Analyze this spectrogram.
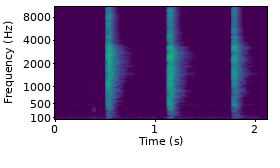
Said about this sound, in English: Just a solemn clap for Paul. He knows. You know, somewhere right now, Paul's filming something, and he has just, in the scene, paused because he could hear the clap from all the way in the past.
